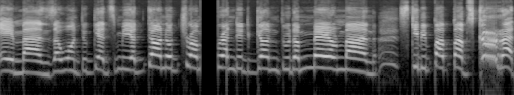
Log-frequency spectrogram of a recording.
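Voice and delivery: very high-pitched, slow put-on Jamaican accent. Retelling what a Toronto man said when ordering a gun: put-on Jamaican accent. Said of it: "he spoke like a Jamaican".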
